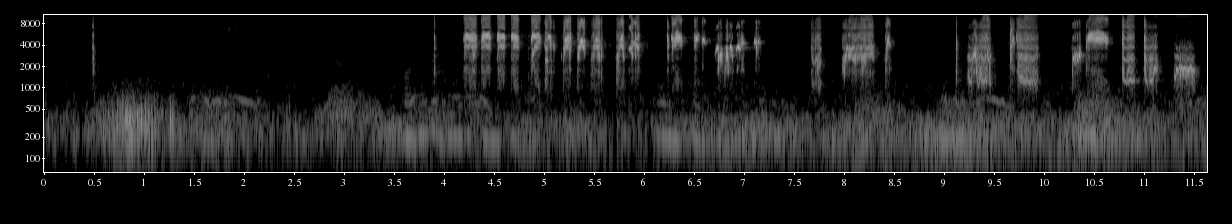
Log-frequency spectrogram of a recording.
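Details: An American dipper (water ouzel) sings in the morning at Echo Lake in the Trinity Alps, California, a loud rapid run of high, ringing and buzzy notes, phrases repeated and varied, over a steady low murmur.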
